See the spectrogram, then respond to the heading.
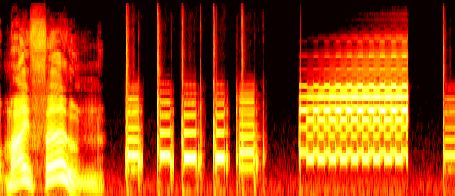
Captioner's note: dialing; cell phone ringing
